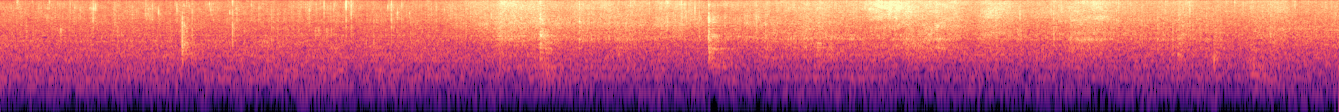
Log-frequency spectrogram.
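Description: Cornstarch-coated chicken sizzling in oil in a skillet. The sizzle grows louder about two seconds in as the pieces are turned over with metal tongs, with a few sharp clicks of the tongs against the pan.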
